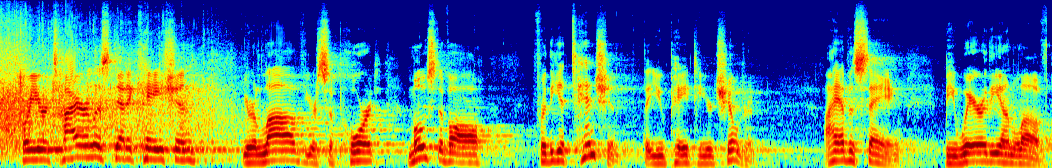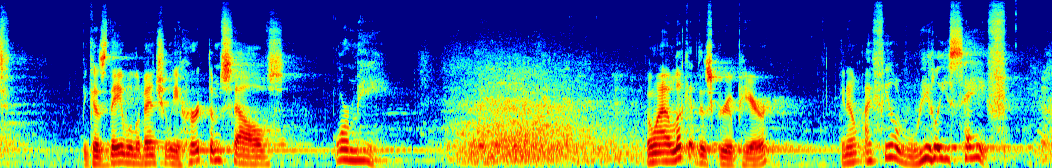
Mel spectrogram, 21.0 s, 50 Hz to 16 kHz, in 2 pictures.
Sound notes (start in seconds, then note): 14.9 laughter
